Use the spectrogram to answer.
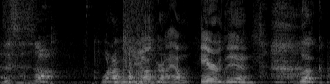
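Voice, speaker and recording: Someone talks at a very slow pace against loud background noise. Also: man. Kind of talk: interview answer. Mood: warm, nostalgic, laughing. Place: home room. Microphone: camera far.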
